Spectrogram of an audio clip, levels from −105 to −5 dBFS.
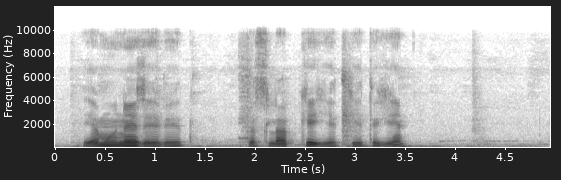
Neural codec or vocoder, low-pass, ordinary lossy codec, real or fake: none; 9.9 kHz; Opus, 64 kbps; real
